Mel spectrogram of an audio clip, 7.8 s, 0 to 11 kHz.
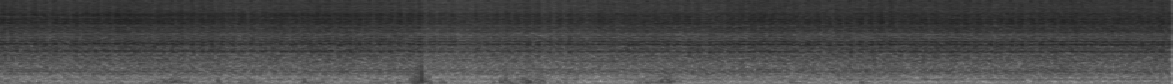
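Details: Saab 9-5 idling with a strange, steady, high-pitched whirring hiss over the run and little low rumble; the cause is unknown.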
